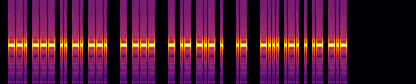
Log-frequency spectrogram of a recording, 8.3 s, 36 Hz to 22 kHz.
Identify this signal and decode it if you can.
Morse code, heard as a keyed tone, about 38 wpm, 700 Hz. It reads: GOING TO TAKE A BREAK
